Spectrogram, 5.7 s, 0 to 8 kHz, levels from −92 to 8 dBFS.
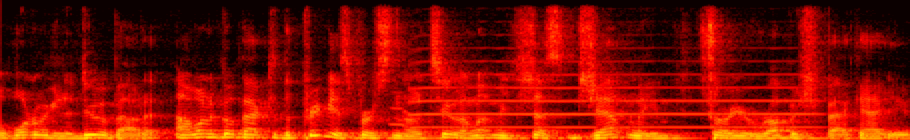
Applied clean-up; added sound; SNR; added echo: none; Trumpet; 17 dB; reverberation time 0.4 s.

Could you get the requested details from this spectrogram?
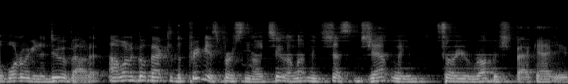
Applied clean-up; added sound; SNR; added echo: neural separator model SepFormer DNS4.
